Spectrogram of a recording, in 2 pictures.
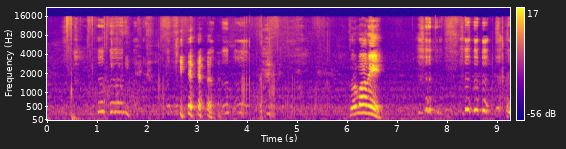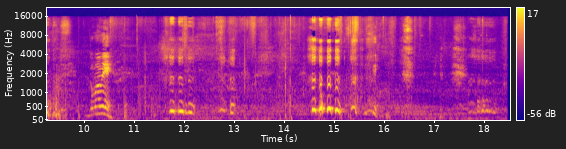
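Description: A young child babbles and squeals close by.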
